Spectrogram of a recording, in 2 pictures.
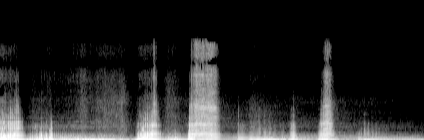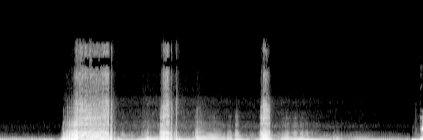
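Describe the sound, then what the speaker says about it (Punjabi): A modified Ford Mustang fitted with an aftermarket muffler is revved hard in repeated bursts, its deep exhaust roar climbing and dropping back to a loud idle rumble between blips. "ਹੁਣ ਤੁਹਾਨੂੰ ਅਸੀਂ ਆਵਾਜ਼ ਸੁਣਾਉਂਦੇ ਹਾਂ ਗੱਡੀ ਦੀ।"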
